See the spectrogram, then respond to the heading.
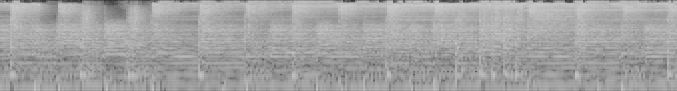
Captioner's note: upbeat rock music; machine buzzing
